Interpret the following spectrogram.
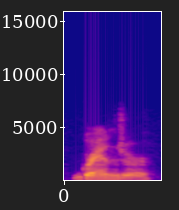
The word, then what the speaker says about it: grandeur: grandeur this might have a bit of a j sound Grandeur and the last one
